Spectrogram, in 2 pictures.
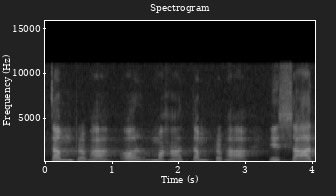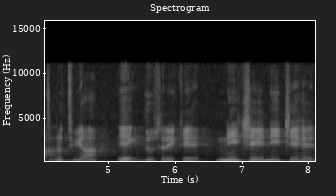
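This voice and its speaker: A man, a Jain monk, giving a sermon, teaching slowly and deliberately and asking his listeners rhetorical questions. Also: mid-range voice, vocal fry, fairly bright tone. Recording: long hall reverb, faint background noise.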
